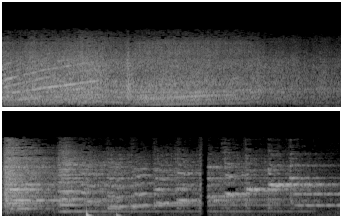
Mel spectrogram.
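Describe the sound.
A car drives away from a roadside shooting. The engine holds a steady, strong roar that slowly fades, then more engine noise follows with changing tones.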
